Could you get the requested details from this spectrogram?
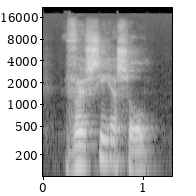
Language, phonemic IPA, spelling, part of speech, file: Dutch, /vərˈsirsəl/, versiersel, noun, Nl-versiersel.ogg
- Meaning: decoration, ornament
